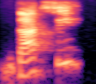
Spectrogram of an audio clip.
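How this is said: The vowels are strong and the consonants soft. "Español, ... Suena fuerte la A, suena fuerte la I"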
